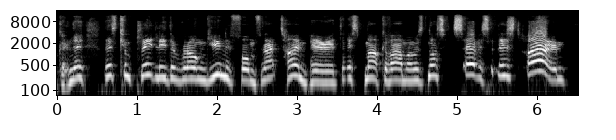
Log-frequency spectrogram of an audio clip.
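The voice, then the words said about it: Imitates another person's voice. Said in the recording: “that wasn't actually Tom speaking then. That was me doing an impression of him.”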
